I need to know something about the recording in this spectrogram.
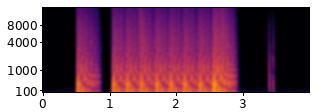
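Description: A video game explosion bursts loudly.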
